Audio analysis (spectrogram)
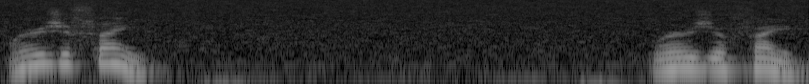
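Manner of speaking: a hushed, disappointed question; gentle rebuke. Retold or imitated. Jesus softly asking his disciples, very quiet.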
